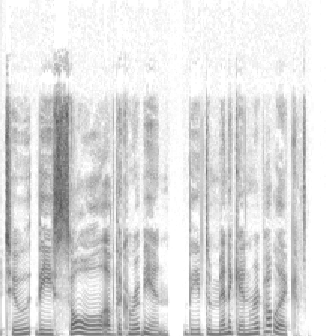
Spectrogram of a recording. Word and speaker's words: Caribbean: So they pronounce it Caribbean, but if you've ever been to the Caribbean, the locals actually refer to it and they pronounce it as Caribbean.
